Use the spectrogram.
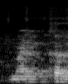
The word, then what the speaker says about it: Mayuka: Mayuka is how you pronounce it.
